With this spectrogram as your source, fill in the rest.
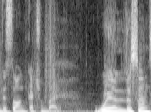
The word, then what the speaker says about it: Kachumbali: Now, going into Kachumbali, which has been, so you spell it with an L-I, like it's, for Kenyans, it's Kachumbari, like the salad that guys always have in Kenya.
